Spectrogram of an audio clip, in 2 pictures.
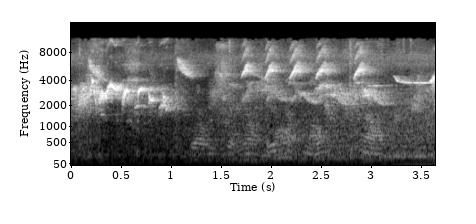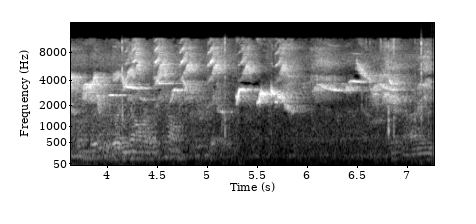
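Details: Competition red-whiskered bulbul, dark-bibbed and thin-feathered, sings a busy stream of high chirps and warbled notes, accompanied by a faint lower voice-like murmur.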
